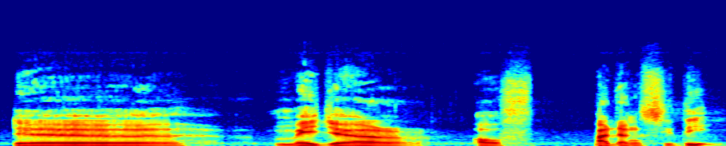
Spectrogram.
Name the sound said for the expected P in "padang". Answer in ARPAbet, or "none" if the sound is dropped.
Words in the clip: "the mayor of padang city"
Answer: P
